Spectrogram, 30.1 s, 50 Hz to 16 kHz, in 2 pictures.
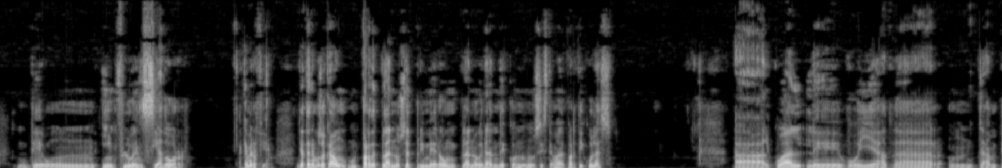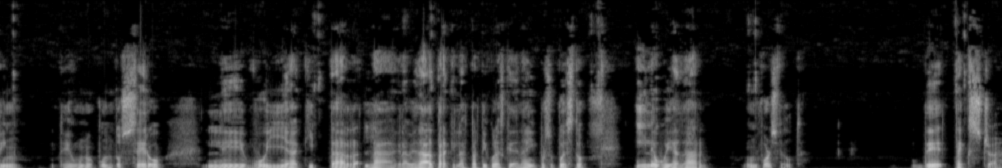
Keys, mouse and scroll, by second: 8.0-8.9 scroll up 1, 8.9-9.5 scroll down 2, 9.5-10.3 scroll up 1, 10.3 scroll up 1, 11.2 scroll down 2, 14.7-15.6 drag, 15.9-16.5 scroll down 2, 19.9 click, 20.4-21.3 scroll down 1, 21.3 click, 22.0-22.7 scroll down 1, 24.1 click, 24.8-26.4 scroll down 1, 26.4 click, 29.5 click.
